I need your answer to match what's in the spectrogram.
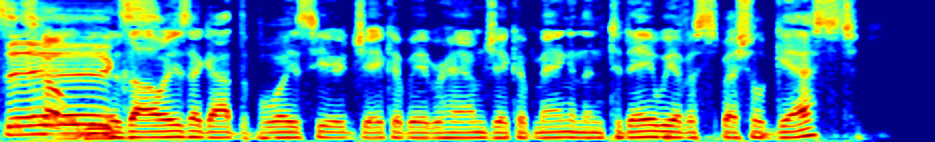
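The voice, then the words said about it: Hoarse, nearly lost voice. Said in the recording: “my voice is basically dead”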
